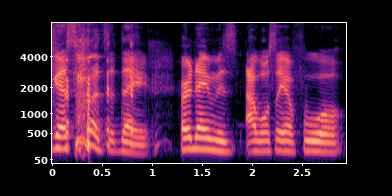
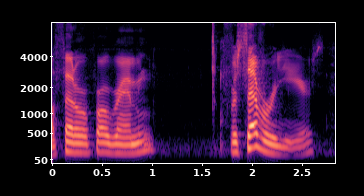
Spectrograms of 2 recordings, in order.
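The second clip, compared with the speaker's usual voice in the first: ordinary delivery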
